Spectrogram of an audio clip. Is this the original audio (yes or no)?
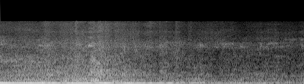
no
